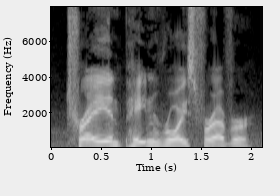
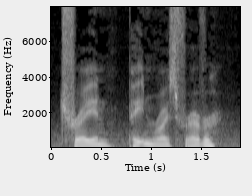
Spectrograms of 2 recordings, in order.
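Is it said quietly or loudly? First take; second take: loudly; quietly. First: It is said loudly. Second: It is said quietly.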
